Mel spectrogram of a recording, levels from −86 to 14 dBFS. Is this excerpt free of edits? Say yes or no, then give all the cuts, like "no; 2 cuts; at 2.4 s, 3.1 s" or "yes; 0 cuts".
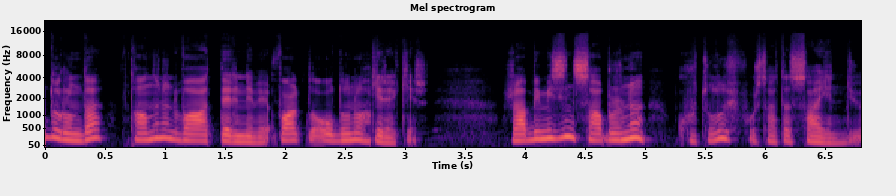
no; 2 cuts; at 1.9 s, 2.7 s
